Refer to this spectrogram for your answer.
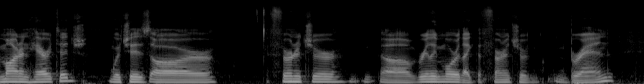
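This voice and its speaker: A man talks fairly slowly, with a quiet background behind him. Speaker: furniture designer; podcast guest. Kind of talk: casual interview. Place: studio. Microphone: studio mic.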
